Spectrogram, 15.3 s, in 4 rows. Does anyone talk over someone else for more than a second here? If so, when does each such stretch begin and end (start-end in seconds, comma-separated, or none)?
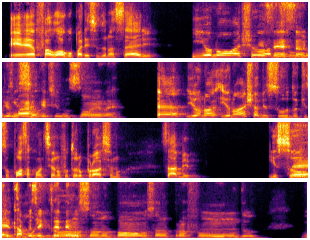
3.2-4.4, 11.3-12.7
